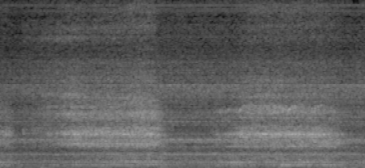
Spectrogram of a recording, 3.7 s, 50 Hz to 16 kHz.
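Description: A 3/8-inch detail gouge cuts into wood spinning on a lathe while a small Christmas ornament is turned, making a steady, close, loud rasping hiss that swells and eases twice across a few seconds.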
